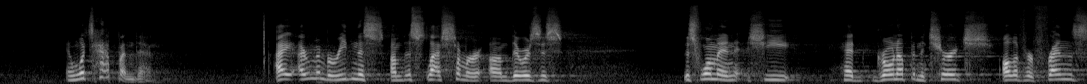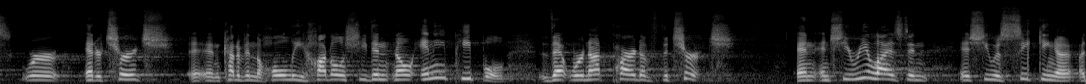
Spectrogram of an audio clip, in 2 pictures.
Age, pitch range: 50-69, 190-225 Hz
